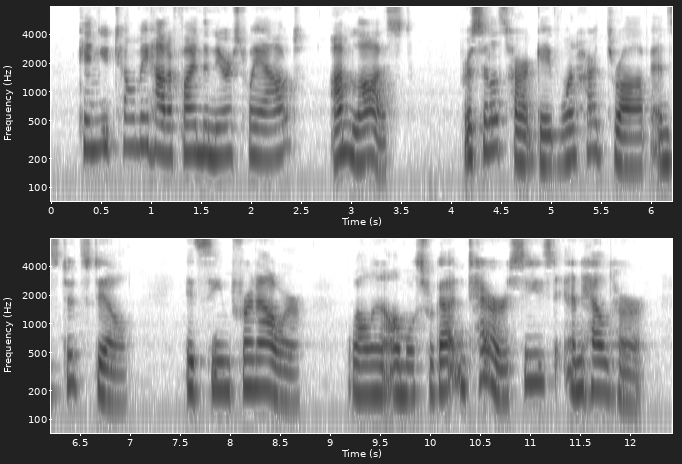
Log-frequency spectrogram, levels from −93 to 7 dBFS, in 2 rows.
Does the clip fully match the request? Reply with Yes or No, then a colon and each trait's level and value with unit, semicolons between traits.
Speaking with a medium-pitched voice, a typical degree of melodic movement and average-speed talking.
No: high, 200 Hz; average, 3.6 semitones; average, 175 wpm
